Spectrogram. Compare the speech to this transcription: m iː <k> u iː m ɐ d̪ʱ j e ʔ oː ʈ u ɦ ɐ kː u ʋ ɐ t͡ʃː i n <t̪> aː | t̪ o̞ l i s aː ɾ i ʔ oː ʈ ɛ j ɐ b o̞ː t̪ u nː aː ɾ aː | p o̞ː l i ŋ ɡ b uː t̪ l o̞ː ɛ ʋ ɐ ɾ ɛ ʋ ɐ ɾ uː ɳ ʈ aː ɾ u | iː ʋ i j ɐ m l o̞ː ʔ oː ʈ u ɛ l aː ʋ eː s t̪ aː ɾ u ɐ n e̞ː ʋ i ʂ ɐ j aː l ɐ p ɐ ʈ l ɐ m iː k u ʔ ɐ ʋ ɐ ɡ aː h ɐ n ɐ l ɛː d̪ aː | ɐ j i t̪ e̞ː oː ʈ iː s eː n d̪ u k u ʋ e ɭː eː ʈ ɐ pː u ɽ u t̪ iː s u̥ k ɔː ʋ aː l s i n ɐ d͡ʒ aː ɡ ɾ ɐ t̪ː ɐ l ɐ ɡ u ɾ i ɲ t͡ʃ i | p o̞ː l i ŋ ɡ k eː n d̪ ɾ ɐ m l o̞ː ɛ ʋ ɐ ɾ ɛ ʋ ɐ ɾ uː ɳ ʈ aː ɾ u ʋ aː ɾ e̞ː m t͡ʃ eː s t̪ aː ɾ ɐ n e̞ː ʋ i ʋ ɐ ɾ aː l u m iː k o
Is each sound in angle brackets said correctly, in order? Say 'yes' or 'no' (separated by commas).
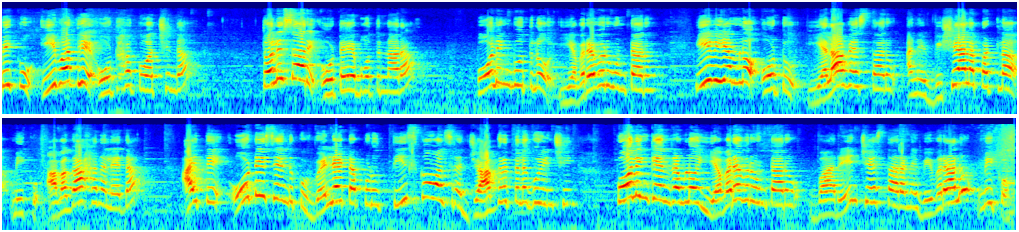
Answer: yes, no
